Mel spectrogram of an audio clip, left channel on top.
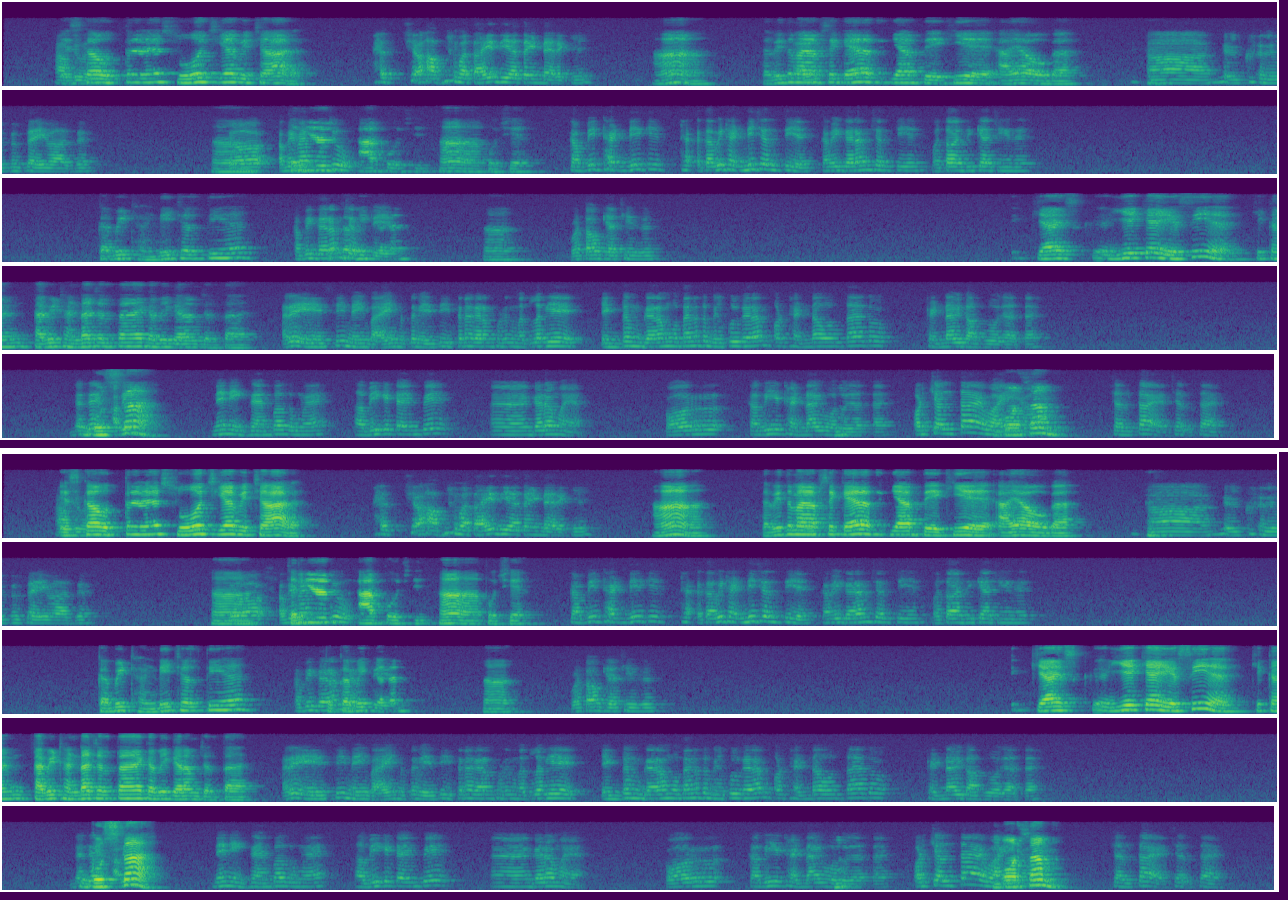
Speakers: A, on the left; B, on the right.
A: आप
B: इसका
A: ही बता
B: उत्तर
A: दो
B: है सोच या विचार
A: अच्छा आपने बता ही दिया था इनडायरेक्टली
B: हाँ तभी तो
A: अरे
B: मैं आपसे कह रहा था कि आप देखिए आया होगा
A: हाँ
B: <laughs>
A: बिल्कुल बिल्कुल सही बात है
B: हाँ
A: तो अभी
B: चलिए
A: मैं पूछूं
B: आप आप पूछिए हाँ हाँ पूछिए
A: कभी ठंडी की ठ, कभी ठंडी चलती है कभी गर्म चलती है बताओ ऐसी क्या चीज है
B: कभी ठंडी चलती है
A: कभी गर्म
B: तो कभी
A: चलती
B: गर्म
A: है
B: हाँ
A: बताओ क्या चीज है
B: क्या इस ये क्या एसी है कि कभी कभी ठंडा चलता है कभी गर्म चलता है
A: अरे एसी नहीं भाई मतलब एसी इतना गर्म थोड़ी ना मतलब ये एकदम गर्म होता है ना तो बिल्कुल गर्म और ठंडा होता है तो ठंडा भी काफी हो जाता है जैसे
B: गुस्सा
A: अभी नहीं नहीं एग्जाम्पल दूं मैं अभी के टाइम पे अ, गर्म है और कभी ये ठंडा भी बहुत
B: म-
A: हो जाता है और चलता है भाई
B: मौसम
A: हवा चलता है चलता है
